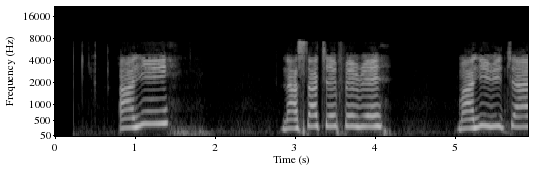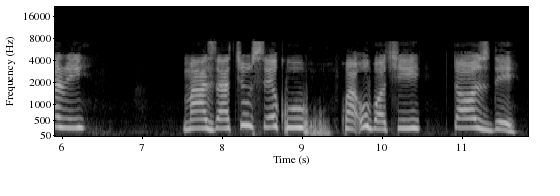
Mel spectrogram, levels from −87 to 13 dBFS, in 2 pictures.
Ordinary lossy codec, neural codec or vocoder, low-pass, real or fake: MP3, 48 kbps; codec, 16 kHz, 4 kbps, FunCodec, trained on Chinese and English, 50 frames a second; 7.2 kHz; fake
